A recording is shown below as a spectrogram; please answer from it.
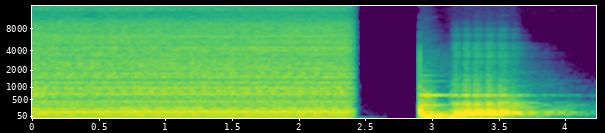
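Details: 2001 Toyota Celica GT, high mileage, after tune-up and high-mileage oil change with engine-quieting additive, previously slight engine noise and misfires: steady, even idle hum with no stumbles or missed beats; normal idle.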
